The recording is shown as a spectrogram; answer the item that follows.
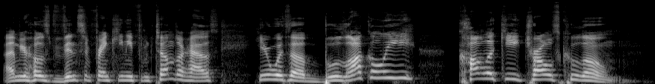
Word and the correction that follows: bucolically: Did I say that right? Bucolically colicky Charles Coulomb. There we go.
